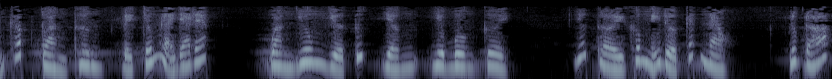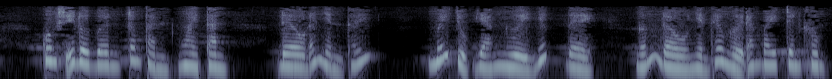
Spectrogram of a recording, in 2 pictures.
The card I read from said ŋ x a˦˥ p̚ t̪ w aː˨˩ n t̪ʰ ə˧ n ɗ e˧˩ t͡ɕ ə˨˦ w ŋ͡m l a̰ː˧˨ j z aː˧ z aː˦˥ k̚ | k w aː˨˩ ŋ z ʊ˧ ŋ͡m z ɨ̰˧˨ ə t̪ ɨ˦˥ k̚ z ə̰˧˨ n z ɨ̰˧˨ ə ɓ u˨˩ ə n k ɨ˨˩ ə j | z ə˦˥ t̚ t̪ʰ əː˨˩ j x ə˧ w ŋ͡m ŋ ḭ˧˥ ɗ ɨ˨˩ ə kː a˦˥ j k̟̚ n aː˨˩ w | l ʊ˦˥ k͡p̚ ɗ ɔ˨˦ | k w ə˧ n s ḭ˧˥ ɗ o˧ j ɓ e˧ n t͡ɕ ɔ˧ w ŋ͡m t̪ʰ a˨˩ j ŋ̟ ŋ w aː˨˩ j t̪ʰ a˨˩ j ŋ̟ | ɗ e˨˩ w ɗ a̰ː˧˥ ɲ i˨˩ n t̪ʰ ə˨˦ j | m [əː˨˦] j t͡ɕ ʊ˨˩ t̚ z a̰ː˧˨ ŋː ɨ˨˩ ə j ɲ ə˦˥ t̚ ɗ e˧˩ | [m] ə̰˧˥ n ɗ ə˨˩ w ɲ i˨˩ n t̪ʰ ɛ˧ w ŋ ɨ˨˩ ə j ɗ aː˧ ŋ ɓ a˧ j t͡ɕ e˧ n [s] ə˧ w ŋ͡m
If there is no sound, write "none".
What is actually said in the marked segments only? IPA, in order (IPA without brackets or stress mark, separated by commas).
ə˨˦, ŋ, x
